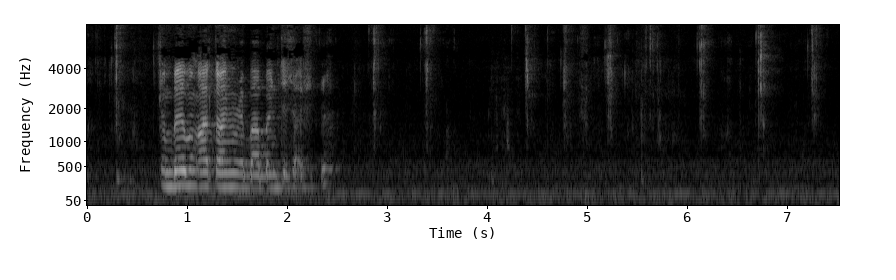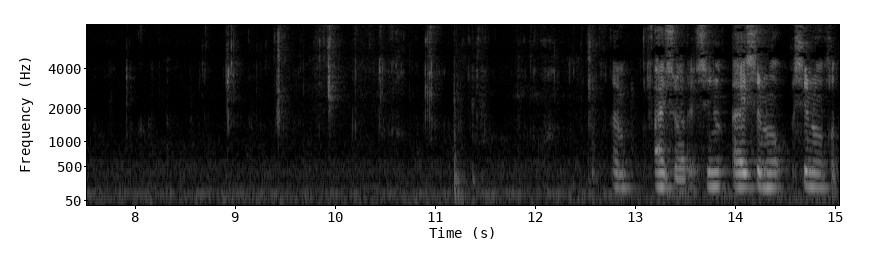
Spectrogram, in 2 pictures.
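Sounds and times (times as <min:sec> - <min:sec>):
person chewing food: 0:00.0 - 0:00.8, 0:02.6 - 0:13.2
steady low hum: 0:00.0 - 0:15.0.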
